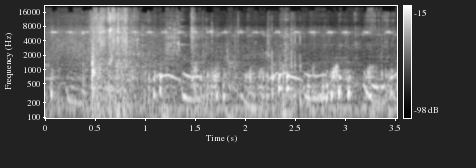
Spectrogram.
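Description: Rajshahi Giribaz pigeons coo softly in a series of rolling, throaty calls, with a few sharp knocks and faint background noise around them.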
